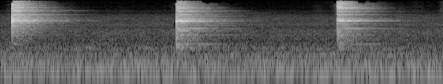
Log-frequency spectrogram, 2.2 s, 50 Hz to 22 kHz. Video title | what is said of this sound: Class 8th Science Metals and Non-metals | सुनो ध्यान से, तो ये प्रूव करता है कि ये मेटल है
